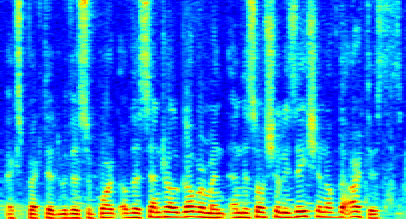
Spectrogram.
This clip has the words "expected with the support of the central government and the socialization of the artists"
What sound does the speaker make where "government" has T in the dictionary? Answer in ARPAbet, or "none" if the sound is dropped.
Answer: T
